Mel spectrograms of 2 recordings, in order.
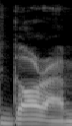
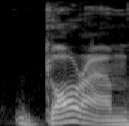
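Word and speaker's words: gorram: Goram feels like, because of the ending and the start, phonetically it feels very similar to saying goddamn, like really quickly, goddamn.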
